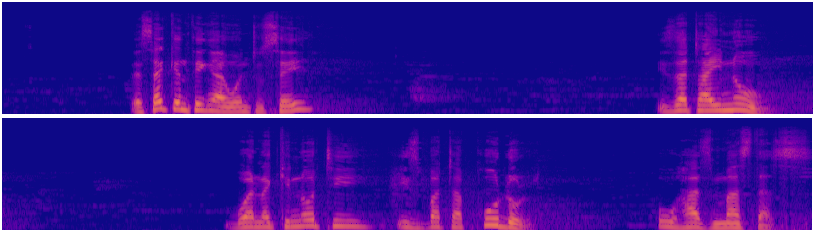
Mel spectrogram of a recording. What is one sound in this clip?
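A middle-aged man speaks firmly into microphones, in short bursts with pauses.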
